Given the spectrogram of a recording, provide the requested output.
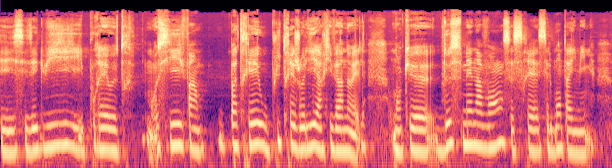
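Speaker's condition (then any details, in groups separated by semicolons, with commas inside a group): No condition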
